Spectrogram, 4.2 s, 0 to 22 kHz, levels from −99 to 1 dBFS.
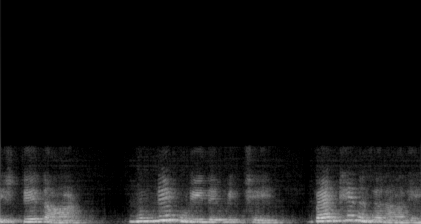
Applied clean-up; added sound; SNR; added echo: neural separator model SepFormer DNS4.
